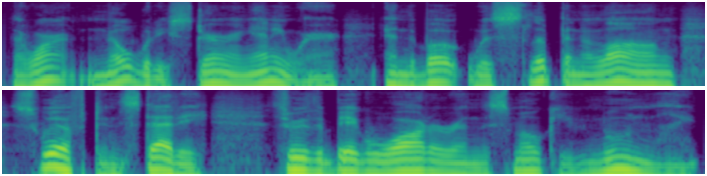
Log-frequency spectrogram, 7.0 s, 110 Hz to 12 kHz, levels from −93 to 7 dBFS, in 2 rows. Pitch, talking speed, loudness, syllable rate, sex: 115 Hz, 190 wpm, -18 LUFS, 5.6 syllables/s, male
